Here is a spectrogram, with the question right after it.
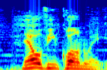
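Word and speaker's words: Melvin Conway: Então, eu, eu, eu citei no começo aqui o, o, lance da Lady Conway, né? Que ela, que ela, eu talvez esteja falando errado o sobrenome do carinha aqui, se vocês podem corrigir aí. Nelvin Conway, é isso aí.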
